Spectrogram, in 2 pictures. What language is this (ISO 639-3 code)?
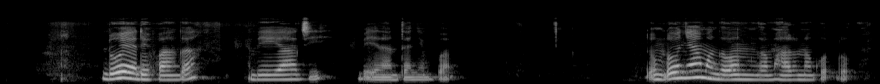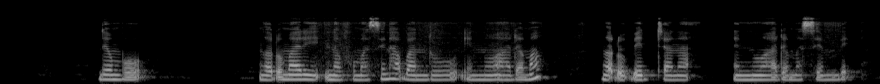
ful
